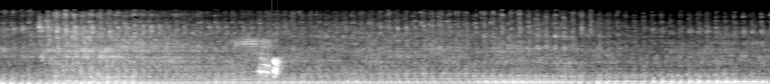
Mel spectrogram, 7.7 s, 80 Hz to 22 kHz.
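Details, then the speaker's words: Harley-Davidson CVO just after a 3-hole oil change with Syn3 20W-50, in neutral: quiet, loping V-twin idle with a steady, even beat and no knocks or ticks. Normal idle. "Looking good. Looking good."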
